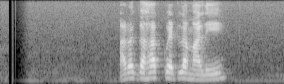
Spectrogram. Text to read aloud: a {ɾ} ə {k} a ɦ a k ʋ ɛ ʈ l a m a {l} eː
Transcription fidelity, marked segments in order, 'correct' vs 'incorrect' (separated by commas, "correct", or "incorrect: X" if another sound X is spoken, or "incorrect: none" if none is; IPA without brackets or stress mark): correct, incorrect: ɡ, correct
